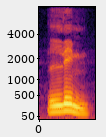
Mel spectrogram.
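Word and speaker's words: limb: পড়া যাবে না অর্থাৎ বি এর কোন উচ্চারণ হবে না এখানে তাইতো সুতরাং ল ইকার মদের কে একত্রে যোগ করলে হয়ে যাবে লিম লিম ঠিক আছে কোনভাবেই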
